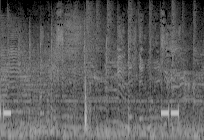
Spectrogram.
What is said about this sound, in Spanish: Siento, siento un pitido, pero no escucho que haya alguien del otro lado.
